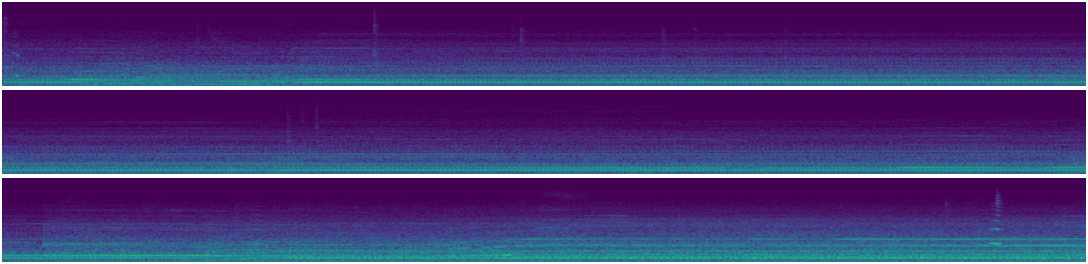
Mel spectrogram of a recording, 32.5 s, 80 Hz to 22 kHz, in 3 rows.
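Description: Kubota M4D-071 tractor's diesel engine running steadily under pulling load. Its pitch shifts about two seconds in and rises again over the last several seconds as it is throttled up.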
